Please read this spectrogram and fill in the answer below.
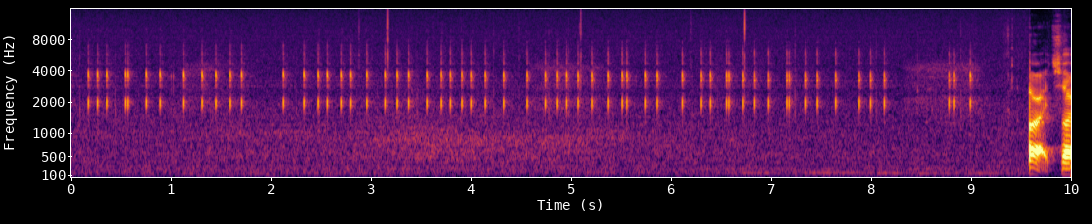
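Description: Rapid run of key-click sounds from an iPhone's stock iOS 7 on-screen keyboard under fast two-thumb typing, about five or six clicks a second; the run stops about eight seconds in, with two last clicks near nine seconds.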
